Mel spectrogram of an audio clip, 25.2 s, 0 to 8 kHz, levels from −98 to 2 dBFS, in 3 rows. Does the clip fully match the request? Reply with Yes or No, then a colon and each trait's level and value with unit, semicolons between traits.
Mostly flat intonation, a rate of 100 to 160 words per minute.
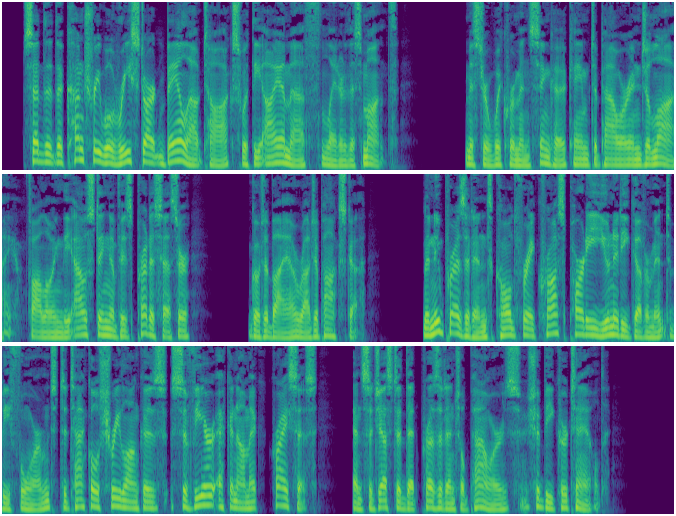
No: average, 5.0 semitones; slow, 135 wpm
